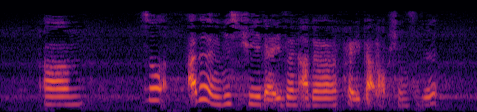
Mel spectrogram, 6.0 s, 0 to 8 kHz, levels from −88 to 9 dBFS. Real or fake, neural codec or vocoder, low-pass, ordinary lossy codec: fake; autoencoder, 48 kHz, 32 numbers a frame, DAC-VAE, trained on Japanese speech; 7.2 kHz; MP3, 24 kbps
